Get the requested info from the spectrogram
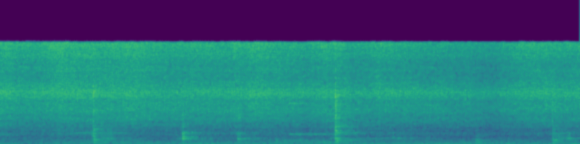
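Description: Boiled black chickpeas and spices sizzling in oil in a kadhai while a spatula stirs them, with a few short scrapes and taps of the spatula against the pan.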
